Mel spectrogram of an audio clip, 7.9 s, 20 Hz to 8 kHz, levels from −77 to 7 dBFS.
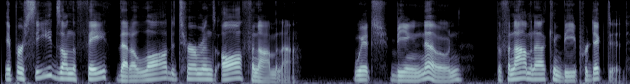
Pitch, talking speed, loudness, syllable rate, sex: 125 Hz, 145 wpm, -19 LUFS, 4.7 syllables/s, male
